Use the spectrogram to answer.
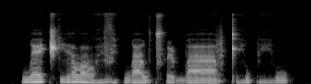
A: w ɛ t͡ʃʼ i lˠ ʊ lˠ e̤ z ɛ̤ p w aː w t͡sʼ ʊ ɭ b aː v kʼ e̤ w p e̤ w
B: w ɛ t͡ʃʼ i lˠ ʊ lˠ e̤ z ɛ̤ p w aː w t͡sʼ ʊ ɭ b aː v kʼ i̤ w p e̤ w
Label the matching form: A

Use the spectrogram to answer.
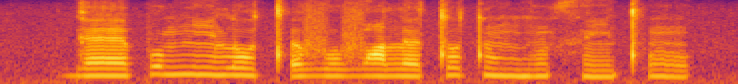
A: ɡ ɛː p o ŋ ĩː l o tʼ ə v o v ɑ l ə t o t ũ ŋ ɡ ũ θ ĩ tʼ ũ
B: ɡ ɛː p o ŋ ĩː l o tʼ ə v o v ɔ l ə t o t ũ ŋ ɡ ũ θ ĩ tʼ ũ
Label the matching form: A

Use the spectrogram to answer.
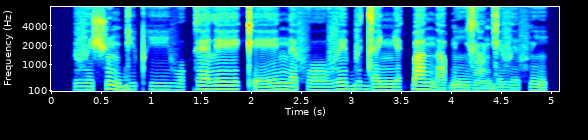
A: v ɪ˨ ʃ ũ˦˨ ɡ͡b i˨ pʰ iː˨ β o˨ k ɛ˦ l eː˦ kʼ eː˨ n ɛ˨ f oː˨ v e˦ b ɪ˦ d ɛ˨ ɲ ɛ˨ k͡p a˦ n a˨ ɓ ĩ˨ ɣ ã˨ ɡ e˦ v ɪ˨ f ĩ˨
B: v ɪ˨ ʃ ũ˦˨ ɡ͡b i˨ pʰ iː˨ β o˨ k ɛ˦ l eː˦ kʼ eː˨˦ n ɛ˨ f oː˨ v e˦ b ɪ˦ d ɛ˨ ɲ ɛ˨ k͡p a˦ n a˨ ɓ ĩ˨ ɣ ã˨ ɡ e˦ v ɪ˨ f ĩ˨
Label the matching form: B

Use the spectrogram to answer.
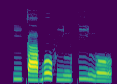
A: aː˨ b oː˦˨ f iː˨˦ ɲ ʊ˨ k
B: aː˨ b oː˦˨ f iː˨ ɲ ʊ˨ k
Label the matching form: B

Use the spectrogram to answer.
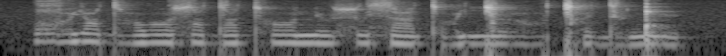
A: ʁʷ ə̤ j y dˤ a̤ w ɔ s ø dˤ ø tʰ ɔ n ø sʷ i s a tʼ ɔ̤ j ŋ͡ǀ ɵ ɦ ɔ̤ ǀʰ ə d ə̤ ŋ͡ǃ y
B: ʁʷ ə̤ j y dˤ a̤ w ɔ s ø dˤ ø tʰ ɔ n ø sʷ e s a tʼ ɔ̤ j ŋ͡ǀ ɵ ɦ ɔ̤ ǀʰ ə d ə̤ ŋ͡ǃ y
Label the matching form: A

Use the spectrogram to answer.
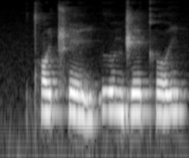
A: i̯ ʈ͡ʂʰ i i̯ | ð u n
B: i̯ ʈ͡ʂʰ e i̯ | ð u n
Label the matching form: B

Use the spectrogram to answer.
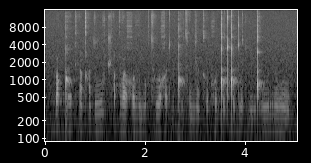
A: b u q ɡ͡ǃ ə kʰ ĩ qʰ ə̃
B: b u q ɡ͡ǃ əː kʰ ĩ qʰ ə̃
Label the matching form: B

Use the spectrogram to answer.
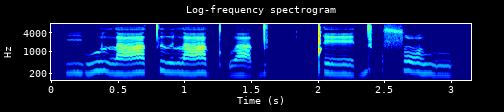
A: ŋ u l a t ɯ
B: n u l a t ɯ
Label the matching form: A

